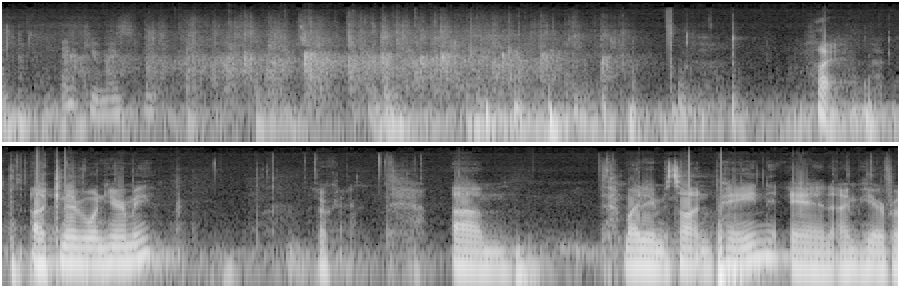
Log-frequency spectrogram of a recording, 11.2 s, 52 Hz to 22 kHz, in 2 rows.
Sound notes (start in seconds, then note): 0.3 applause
